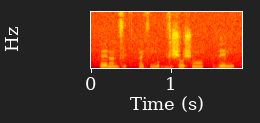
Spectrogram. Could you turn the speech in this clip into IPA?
ɛ˧ ɾ œ̃˧ d͡z ḭ˨ t͡s t œ̃˧ sʲ ŋ o˦ b d ḭ˦ ʃ o˦ ʃ õ˧ | ɗ e˦ ŋ

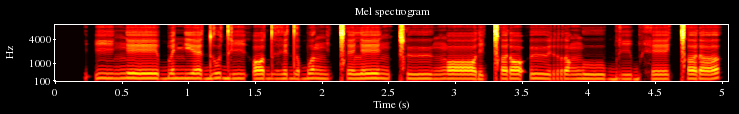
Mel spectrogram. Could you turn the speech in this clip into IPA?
ʔ iː ŋ eː b ɛ nʲ ɛː d u d iː ʔ ɔ dʱ e d ʌ b ʌ ŋ i ǀ e l eː ŋ ǀ ʉː ŋ ɔː ɾ i ǀ ʌ ɾ ɔ ʔ ʉː r ɔ ŋ uː b iː b h eː ǀ ʌ ɾ ʌ

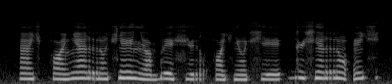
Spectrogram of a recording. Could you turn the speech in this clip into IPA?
æ̃˨ ç qʷ ɑ̃˨ ʎ æ̃˦ r õ˨ ç ɾ ẽ˦ lʲ ɑ̃˨ b e˦˨ fʲ ɯ˨ r qʷ æ̃˨ ç ɾʲ õ˨ xʲ e˦ | ɡ y˦˨ xʲ æ̃˦ r õ˦˨ ʔ ẽ˨˦ ç

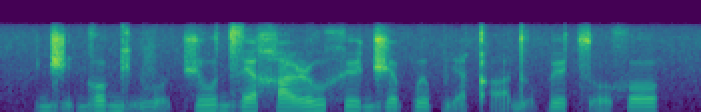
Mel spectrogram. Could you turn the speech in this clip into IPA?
d͡ʒ ḭ ɡ o ɡ ḭ v o̰ t͡ʃ u d͡z e χ ɑ ɭ u x y d͡ʒ ø p ɯ p ḭ qʼ ɑ̰ d o̰ p y t͡s o̰ x o

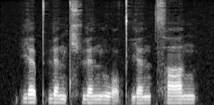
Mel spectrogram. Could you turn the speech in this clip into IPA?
p j ɛ˥˧ pʰ ɥ ɛ˥˩ n t͡ɕʰ ɥ ɛ˥ n l w ɔ̰˨˩ t̪ʰ j ɛ˥ n t͡sʰ a˥ n

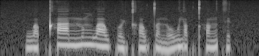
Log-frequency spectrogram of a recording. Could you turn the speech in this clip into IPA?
w ɐ˨ p̚ kʰ aː˥ n n̪ ʊ˥ ŋ w aː˧ w p ɵ˨˩ ɥ kʰ ɐ˨˥ w t̪ ɐ˨˩ n o˨˧ w j ɐ˧ k̚ t̪ʰ ɐ˨˥ ŋ t͡s ɪ˨ k̚

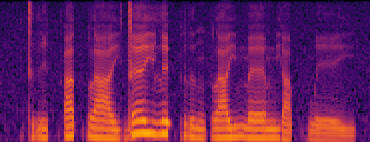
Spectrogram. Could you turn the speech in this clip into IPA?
t r i˨˩ t̚ ʔ a˦˥ t̚ p l aː˨˩ j d ɛː˥˩ j l e˥˩ ʔ p r ɯ˨˩ ŋ p l a˦˥ j m ɛː˧ m j a˨˩ p̚ k w eː˨˩ j

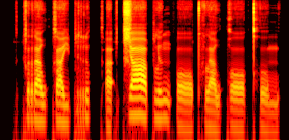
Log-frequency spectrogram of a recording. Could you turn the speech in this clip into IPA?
k r a˧ w k a˧ j p r u˦˥ k̚ ʔ a˨˩ ʔ t͡ɕ aː˥˩ p l ɯ˥˩ ŋ ʔ ɔː˨˩ pʰ l a˨˩ w k ɔː˧ kʰ o˧ m

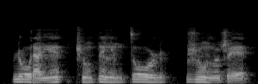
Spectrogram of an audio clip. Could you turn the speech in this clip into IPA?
ɳ o ɾ a ɾʲ ɛ̃ | ʈ͡ʂ õ t̪ ɛ̃ l ẽ m t o ɳ | ʐ õ l õ ʂ ɛ

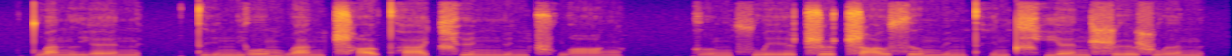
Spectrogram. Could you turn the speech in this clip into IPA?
t̪ w a˥˩ n l j ɛ˥ n | t̪ ḭ˨˩ n j o˥˩ ʊ̯ m w a˧˥ n ʈ͡ʂʰ ɑ̰˨˩ ʊ̯ t̪ʰ ä˧˥ t͡ɕʰ y˥˩ n n̪ y˧˥ n ʈ͡ʂʰ w ɑ˧˥ ŋ | k ɤ̰˨˩ ŋ s w e˧˥ ɪ̯ ʈ͡ʂ ɻ̩˥˩ ʈ͡ʂ ɑ˥ ʊ̯ s ɹ̩˥˩ m y̰˨˩ n t̪ʰ i˦ n t͡ɕʰ j ɛ˥˩ n ʂ ɻ̩˥ ʂ w ə˥˩ n

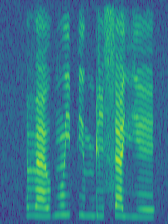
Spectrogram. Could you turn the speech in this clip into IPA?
v æ˧˩˧ ʊ̯ ɡ õ˥ j pʲ u˧˩˧ m ɖ i˨˩ s æ˥˨ vʲ e˨˩

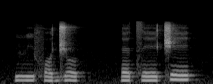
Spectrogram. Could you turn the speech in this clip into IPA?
β i˨ f ɔ˨ d͡ʒ o˦˨ | ɛ˨ t͡s eː˨ t͡ʃ eː˦

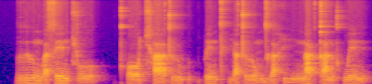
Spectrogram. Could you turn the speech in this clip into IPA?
r ɯː˥˩ m u˨˩ a̯ s eː˥˩ n t͡ɕ oː˧ | kʰ ɔː˧ t͡ɕʰ aː˨˩ t r u˦˥ ʔ | p e˧ n tʰ i˩˦ a̯ t r o˨˩ m d ɯ˧ a̯ h iː˨˩ ŋ n a˥˩ k̚ t a˦˥ n kʰ w e˥˩ n

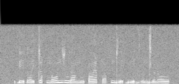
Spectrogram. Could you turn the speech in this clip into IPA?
ɗ ɪ ɗ ɔ e̯ t u q ŋ ɔ n z u ɾ ɒ ŋ u ʔ ɒ e̯ q ṵ q n d ṵ e̯ ɓ ṵ e̯ ɡʱ u n d ḭ o̯ ɳ ɔ o̯

